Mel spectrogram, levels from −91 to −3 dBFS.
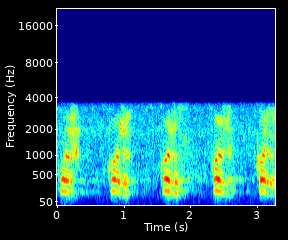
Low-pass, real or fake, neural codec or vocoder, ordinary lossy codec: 3.6 kHz; real; none; none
